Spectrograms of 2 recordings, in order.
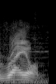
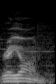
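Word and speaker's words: Raion: Yeah, so it was the Raiju and the Rayon. Raiju, Rayon. Okay. Yeah. The Raiju and the Rayon. So the Raiju is your standard Pro type controller, and the Rayon is a fight pack.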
